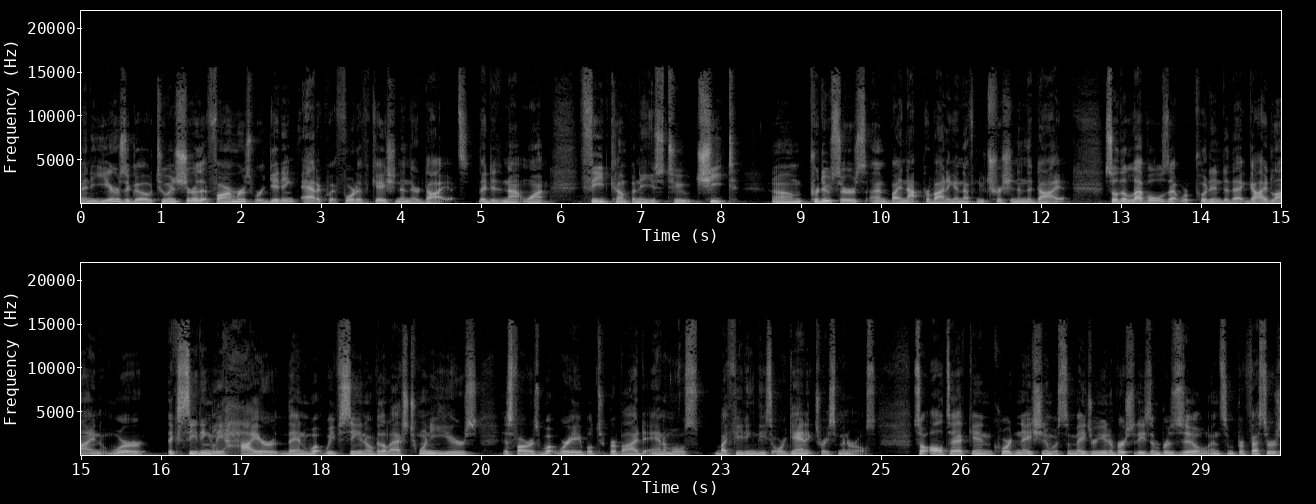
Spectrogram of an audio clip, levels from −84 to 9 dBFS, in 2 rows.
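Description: Nothing stood out as a technical fault on listening to this speech recording.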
